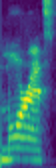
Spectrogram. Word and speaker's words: Maurice: Okay, you say his name Morris, but you spell it Maurice.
